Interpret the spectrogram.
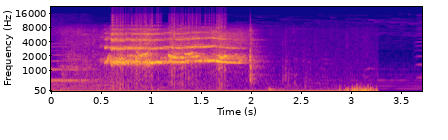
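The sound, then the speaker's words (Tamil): A cab brakes hard to a sudden stop after a passenger shouts to stop the car, with a loud, sustained tire screech lasting over a second, ending abruptly, followed by a low rumbling thud as it comes to a stop. “நீங்கள் சத்தமாக ஒரு வார்த்தை சொல்கிறீங்க அண்ணா டக்குன்னு கார் நிறுத்துங்க ப்ளீஸ் அப்படின்னு சொல்கிறீங்க அப்படியே பயங்கர சத்தமாக சொல்கிறீங்க அண்ட் அந்த கேப் டிரைவரும் காரை நிறுத்துறாங்க”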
